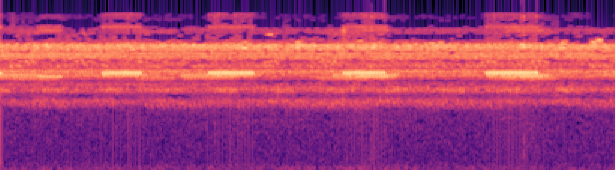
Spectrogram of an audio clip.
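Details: Crickets chorusing in a misty, foggy field: a dense high-pitched trill runs continuously, with louder chirp bursts rising above it roughly every second, unevenly spaced.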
